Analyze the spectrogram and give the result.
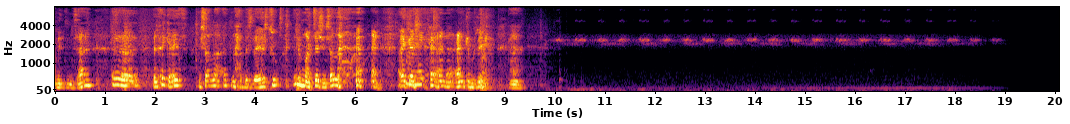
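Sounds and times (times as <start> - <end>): faint low hum: 0.0 - 18.7
cricket chirping: 9.9 - 19.1.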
